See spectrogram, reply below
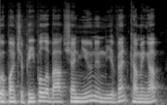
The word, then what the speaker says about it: Shen Yun: And for the next hour, we'll be talking about Shen Yun. Did I say that right? I know I messed it up last year. – No, you got it right. Shen Yun.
